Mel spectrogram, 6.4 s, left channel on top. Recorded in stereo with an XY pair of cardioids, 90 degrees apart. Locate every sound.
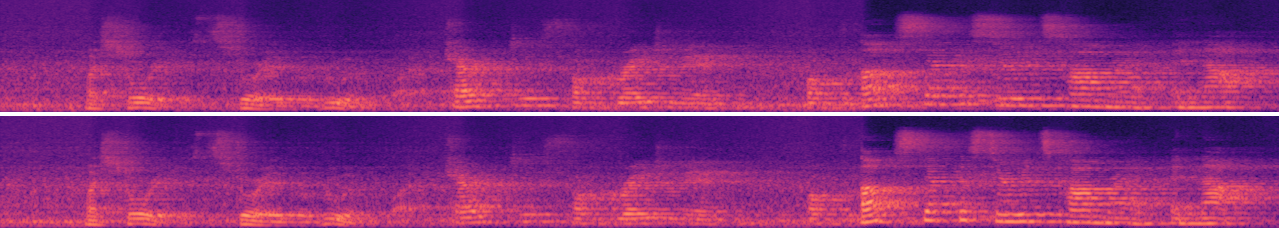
0.4 s a man speaking: 30° right, 0.8 m
2.2 s a woman speaking: 50° left, 1.5 m
4.3 s a woman speaking: 60° right, 0.8 m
